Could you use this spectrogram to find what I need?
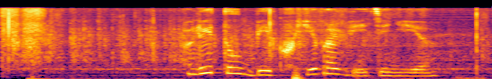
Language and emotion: Russian, neutral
